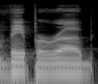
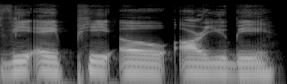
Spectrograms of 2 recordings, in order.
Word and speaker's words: VapoRub: You know, but it is actually just one R. It's not vapor rub. It's VAPORUB. No, it's not.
